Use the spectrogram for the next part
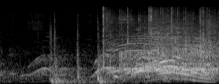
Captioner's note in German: Jubel, Applaus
